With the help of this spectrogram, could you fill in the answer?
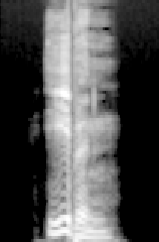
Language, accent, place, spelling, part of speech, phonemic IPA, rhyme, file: German, Germany, Berlin, eben, adjective / adverb / interjection, /eːbən/, -eːbən, De-eben.ogg
- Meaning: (adjective) flat, smooth, even (of a surface); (adverb) just, simply, indicating that something is generally known or cannot be changed, and is therefore to be accepted; often equivalent to a shrug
